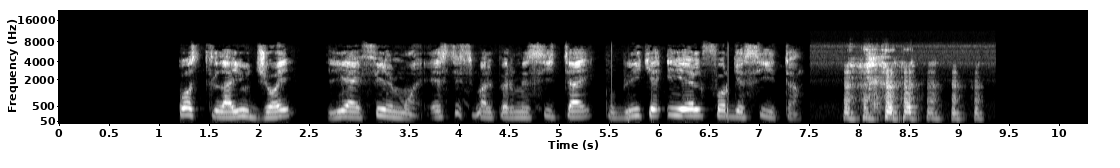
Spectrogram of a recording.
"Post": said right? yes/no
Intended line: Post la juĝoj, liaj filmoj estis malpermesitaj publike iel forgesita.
yes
